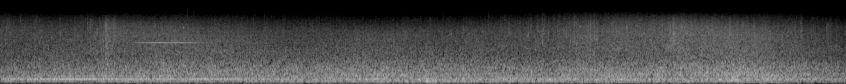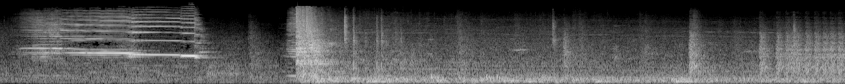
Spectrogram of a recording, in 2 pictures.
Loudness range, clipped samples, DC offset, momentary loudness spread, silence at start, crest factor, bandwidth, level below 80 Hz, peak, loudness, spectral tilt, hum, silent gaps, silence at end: 14 LU; under 0.1%; under 0.1%; 17 LU; 0 s; 18 dB; 16.5 kHz; -46 dBFS; 0 dBFS; -17 LUFS; -3 dB/octave; none; none; 0 s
